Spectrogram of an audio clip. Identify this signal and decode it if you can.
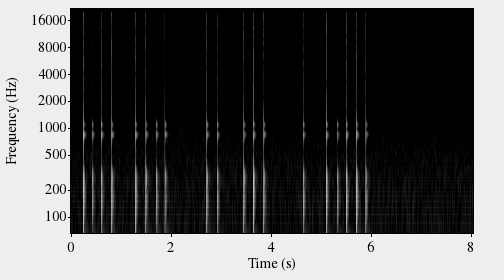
Tap code, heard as knocks on wood, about 5 knocks a second. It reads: THE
